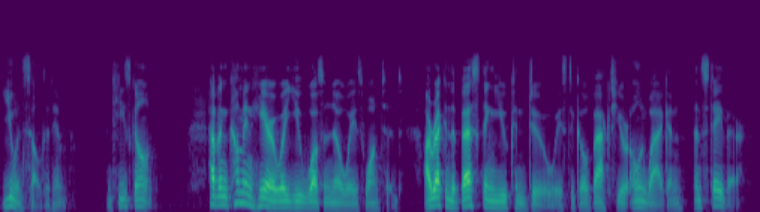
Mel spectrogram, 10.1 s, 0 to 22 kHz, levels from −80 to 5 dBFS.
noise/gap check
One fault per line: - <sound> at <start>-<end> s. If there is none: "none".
none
